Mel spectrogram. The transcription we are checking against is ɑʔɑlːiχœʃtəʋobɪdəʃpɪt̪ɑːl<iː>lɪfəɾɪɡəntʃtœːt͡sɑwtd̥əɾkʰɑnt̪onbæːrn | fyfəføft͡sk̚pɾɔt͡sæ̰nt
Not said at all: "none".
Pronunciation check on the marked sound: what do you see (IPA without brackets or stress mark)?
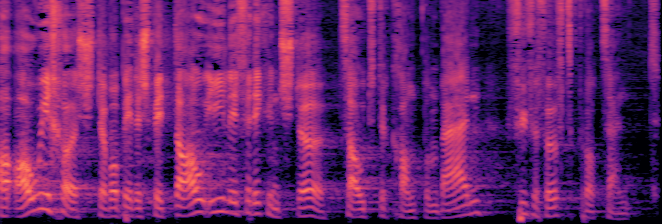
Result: iː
